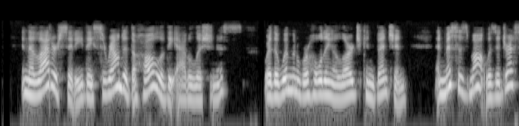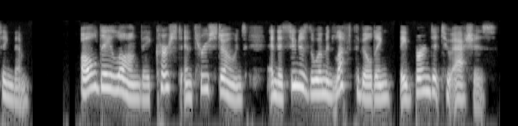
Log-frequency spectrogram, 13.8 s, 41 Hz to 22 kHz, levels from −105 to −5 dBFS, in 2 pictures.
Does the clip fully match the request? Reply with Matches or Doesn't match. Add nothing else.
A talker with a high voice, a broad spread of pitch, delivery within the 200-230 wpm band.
Matches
